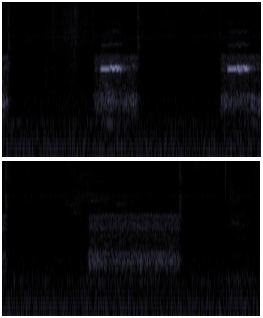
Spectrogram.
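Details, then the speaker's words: Winlink ham radio email transfer while sending emails (transmitting subject, offset zero): short warbling tone bursts every couple of seconds with quiet gaps, normal packet transmit and receive, modem working. "So now it's saying transmitting subject offset zero. So it's sending my emails."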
